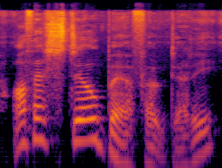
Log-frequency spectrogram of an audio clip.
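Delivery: put-on high, eager child asking; a small girl's bright question; little girl voice. A narrator's reading. Daughter asks her daddy in a high, eager little voice.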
